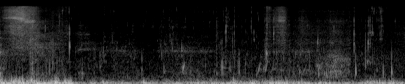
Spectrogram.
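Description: Water sloshing and splashing lightly as a carp landing net is drawn through shallow lake water, with wind rumbling on the microphone, loudest in the first second.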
